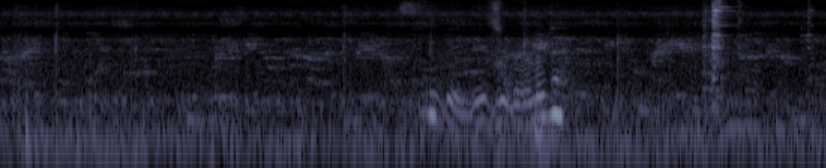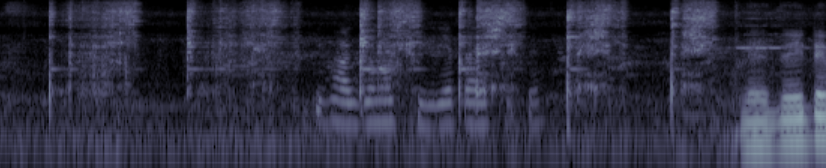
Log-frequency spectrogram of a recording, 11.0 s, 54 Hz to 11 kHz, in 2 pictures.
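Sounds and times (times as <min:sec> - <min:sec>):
utensil scraping a pan: 0:05.8 - 0:10.7.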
